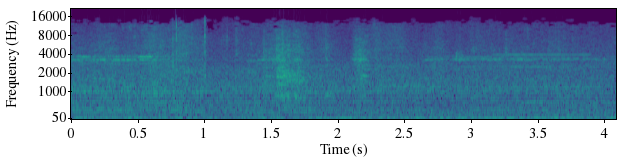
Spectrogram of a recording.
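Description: Steady low rumble of road traffic, with a few sharp clinks of metal utensils.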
